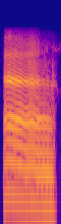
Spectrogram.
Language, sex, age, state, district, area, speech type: Tamil, male, 45-60, Tamil Nadu, Theni, rural, conversation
